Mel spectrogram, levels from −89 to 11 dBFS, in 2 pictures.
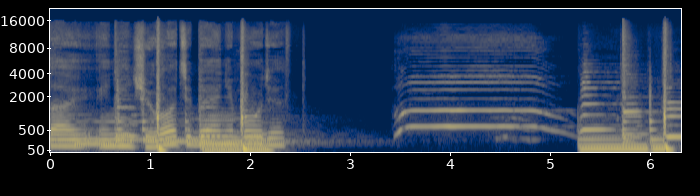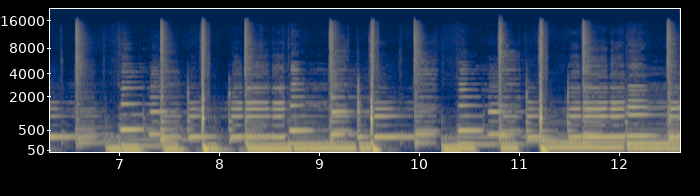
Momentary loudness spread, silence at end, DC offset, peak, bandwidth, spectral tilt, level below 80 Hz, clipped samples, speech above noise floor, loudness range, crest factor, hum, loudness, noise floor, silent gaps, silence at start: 11 LU; 0 s; under 0.1%; -2 dBFS; 17 kHz; -5.5 dB/octave; -28 dBFS; under 0.1%; 49 dB; 6 LU; 20 dB; none; -22 LUFS; -69 dBFS; none; 0 s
